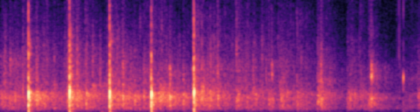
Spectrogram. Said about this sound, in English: So, listen, give yourselves a hearty round of applause because you are excelling at this core value. Give yourselves a hand.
